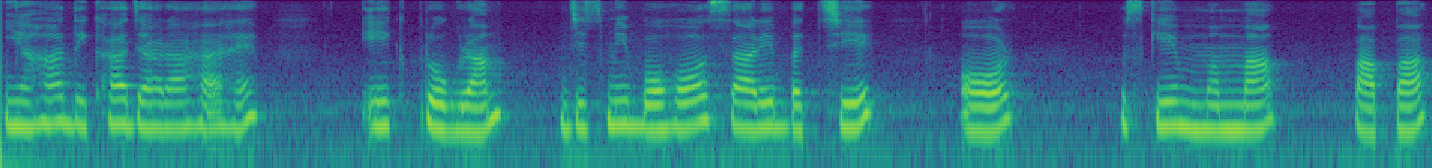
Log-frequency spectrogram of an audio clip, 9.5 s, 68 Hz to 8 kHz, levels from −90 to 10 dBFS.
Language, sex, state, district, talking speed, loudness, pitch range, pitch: Hindi, female, Delhi, New Delhi, 100 wpm, -14 LUFS, 205-235 Hz, 220 Hz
